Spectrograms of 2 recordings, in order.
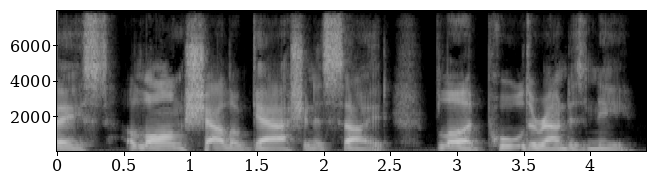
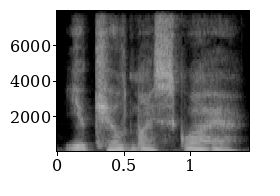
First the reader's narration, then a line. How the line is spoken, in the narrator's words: he muttered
